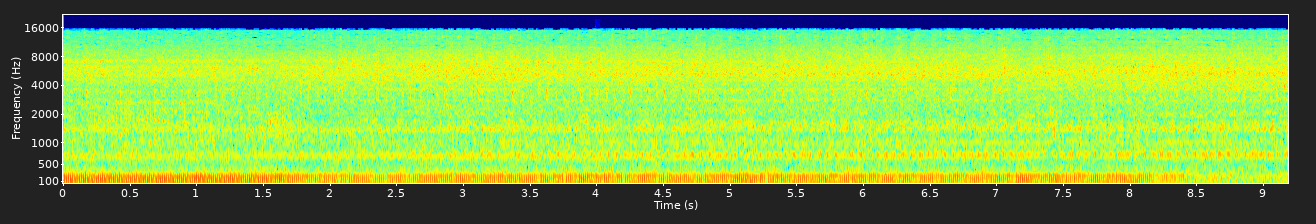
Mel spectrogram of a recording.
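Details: 1998 Toyota Camry 5S-FE four-cylinder with strong blow-by at the oil fill cap, PCV valve, plugs and oil just changed: steady cold idle with a fast, light chattering/tapping from the crankcase for about 5 minutes after cold start, then it goes away; cause unknown.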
